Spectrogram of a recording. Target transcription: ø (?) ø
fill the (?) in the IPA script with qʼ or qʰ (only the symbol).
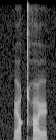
qʰ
